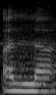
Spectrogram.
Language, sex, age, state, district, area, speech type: Kannada, female, 18-30, Karnataka, Mysore, urban, read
